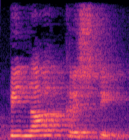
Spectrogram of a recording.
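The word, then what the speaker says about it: Spina Christi: है इन कांटों का पिना क्रिस्टी। पिना क्रिस्टी नाम के ये कांटे हैं और इसका इंग्लिश में स्पेलिंग ऐसा है, S जो है वो साइलेंट है, PINA, पिना, और क्रिस्टी CHRISTY, क्रिस्टी। ये जो पिना क्रिस्टी नाम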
